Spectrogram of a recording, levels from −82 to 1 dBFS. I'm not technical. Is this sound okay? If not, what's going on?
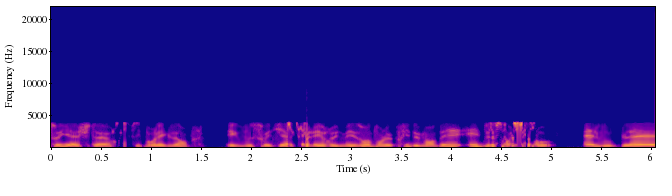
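No. The whole recording has passed through a Codec 2 vocoder, a very compact system used on digital radio. Rather than sending the actual voice, it sends a rough description (pitch, loudness, voiced or unvoiced, overall tone colour), and the receiver rebuilds speech from simple tones. That is why the speech sounds robotic, buzzy and thin, squeezed into a narrow phone-like band of roughly 150 Hz to 3.6 kHz. Unlike ordinary muffled or low-quality audio, the voice itself sounds artificial, as if a machine were imitating it.

On top of that there are three bursts of bit errors on digital voice radio, the kind that happen near the edge of a radio signal's range. Corrupted data gets fed into that rebuilding process, so the voice suddenly jumps in pitch, loudness and tone and breaks into bleeps, warbles and gibberish. This happens from 0.60 to 0.98 s, just before "l'exemple et que vous", from 2.36 to 2.61 s, between "et que vous souhaitiez" and "une maison dont le", and from 4.38 to 4.88 s, right after "le prix demandé est". 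The last burst is the most garbled. Unlike a dropout, the sound doesn't go silent. It keeps playing, but as nonsense.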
